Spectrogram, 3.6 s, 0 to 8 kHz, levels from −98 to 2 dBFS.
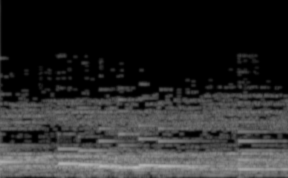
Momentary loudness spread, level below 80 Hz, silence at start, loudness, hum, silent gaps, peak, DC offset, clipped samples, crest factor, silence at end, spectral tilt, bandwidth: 8 LU; -70 dBFS; 0 s; -34 LUFS; none; none; -20 dBFS; under 0.1%; under 0.1%; 12 dB; 0 s; -2.5 dB/octave; 5.6 kHz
